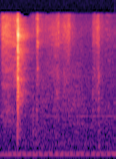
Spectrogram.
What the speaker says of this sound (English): Okay, so then we'll trim this a little bit.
